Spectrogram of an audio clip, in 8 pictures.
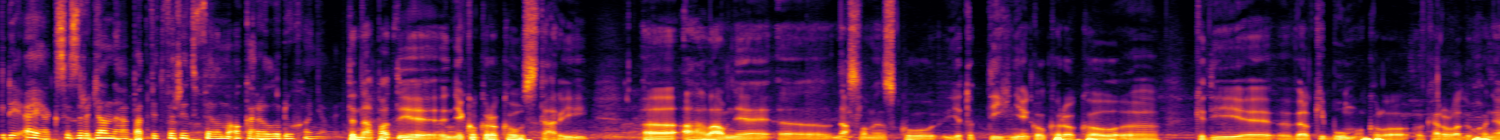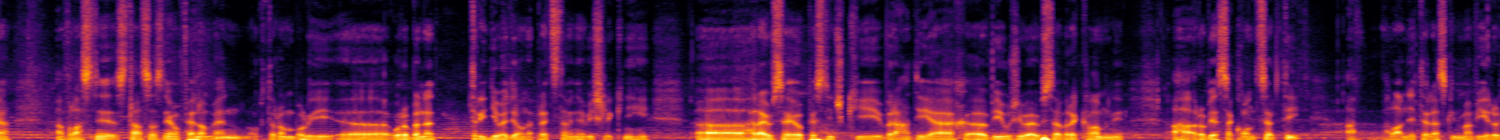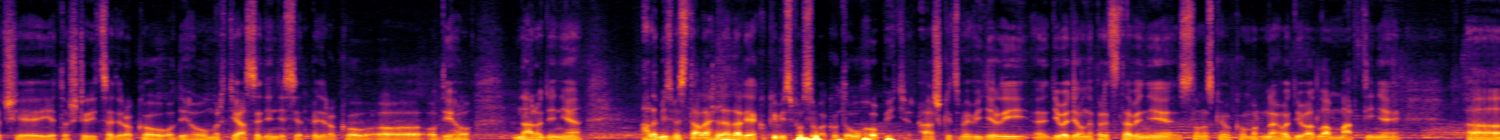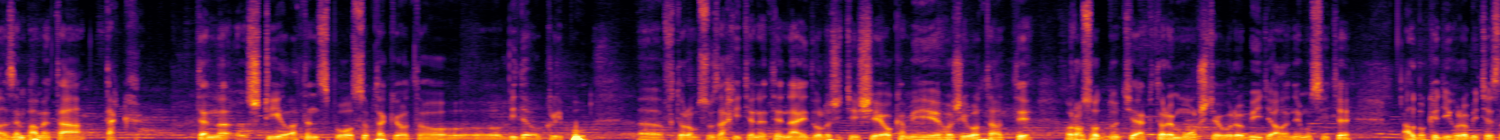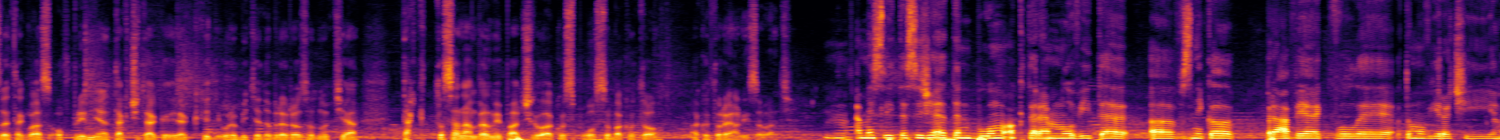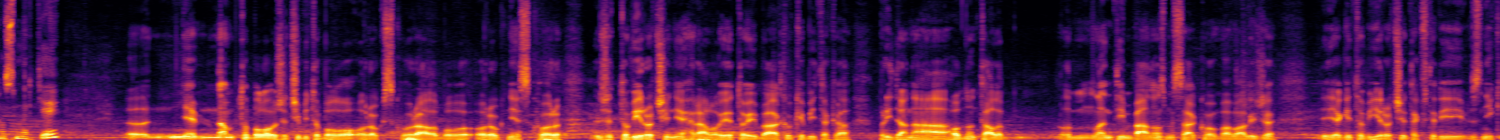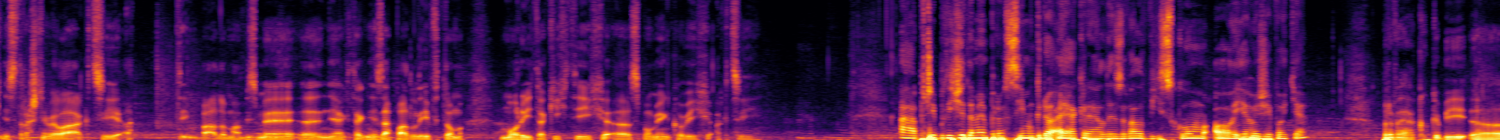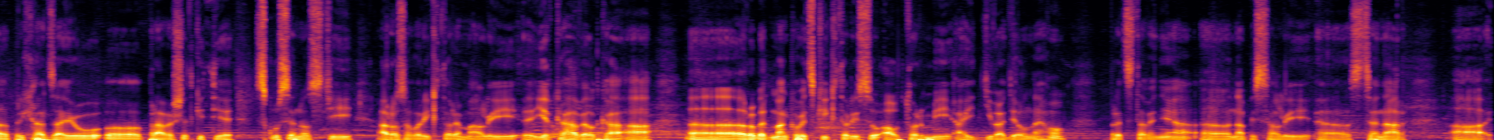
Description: Rozhovor s režisérem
